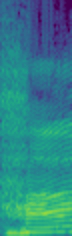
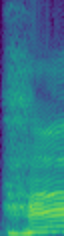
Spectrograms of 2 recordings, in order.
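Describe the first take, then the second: Both takes have the same delivery.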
